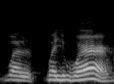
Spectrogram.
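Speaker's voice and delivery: you were with a loud, falling were; telling the therapist she was moving her head; insistent retort. Retold or imitated. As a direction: push back firmly on the word were. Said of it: "And I thought".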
